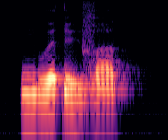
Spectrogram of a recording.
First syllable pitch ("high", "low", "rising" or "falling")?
rising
